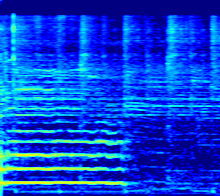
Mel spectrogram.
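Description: A single hummed note held at one steady pitch for just over a second, then it stops.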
